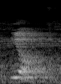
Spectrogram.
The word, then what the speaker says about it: yolk: ওয়াই দিয়ে আমাদের প্রথম শব্দ হচ্ছে ইয়ক। YOLK, ইয়ক। শিক্ষার্থীরা, এখানে এল এর উচ্চারণটা হবে না, কিন্তু আমাদেরকে লিখতে হবে।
